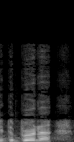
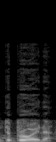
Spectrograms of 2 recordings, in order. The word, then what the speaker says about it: De Bruyne: is it De Bruyne or is it De Bruyne? Well, actually, if we're giving him his Belgian pronunciation, it's probably De Bruyne, but everyone here calls him De Bruyne.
